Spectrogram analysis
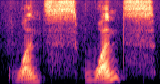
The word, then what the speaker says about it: once: Once every 2 years. 11 escrito. Escrito 11 se pronuncia como el número 1 con sonido S al final. Once. Pero S dura, ¿eh?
